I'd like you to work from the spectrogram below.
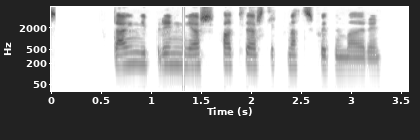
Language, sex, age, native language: Icelandic, female, 13, Icelandic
